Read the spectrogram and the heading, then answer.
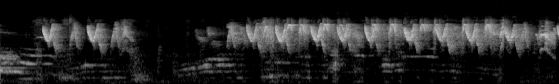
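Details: In a breeding aviary cage, bar-winged prinias (ciblek kristal) sing in the morning with the rapid-fire 'nembak-nembak' delivery: a few sharp notes, a short silence, then a steady stream of quick, high, buzzy chips.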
